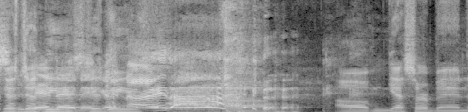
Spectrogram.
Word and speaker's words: Beanz: Do we say or Beanz? Just Beanz.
